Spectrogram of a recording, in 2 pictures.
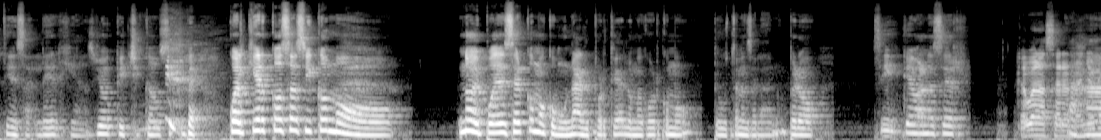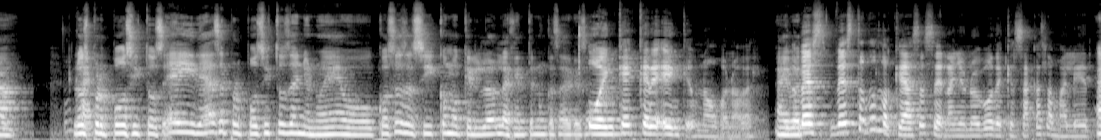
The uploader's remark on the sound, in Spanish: Tuvimos algunos problemitas con el audio.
